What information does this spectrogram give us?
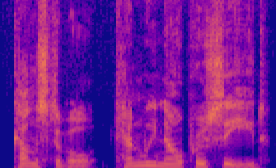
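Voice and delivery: a touch of impatience pushing the constable on; mildly irritated, clipped request. A narrator's reading. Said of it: "in an irritated voice".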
